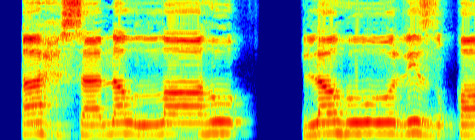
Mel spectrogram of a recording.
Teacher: یہ جو لفظ اللہ ہے اس لفظ اللہ کو بھی موٹا کر کے پڑھیں گے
